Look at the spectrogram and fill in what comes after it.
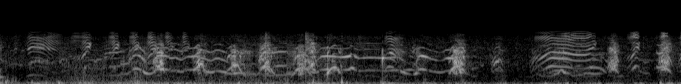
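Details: Borzoi sled dogs on the eastern mountain side of South Korea, giving excited overlapping yips, whines and wavering howl-like cries while sledding, with a steady rush of background noise.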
